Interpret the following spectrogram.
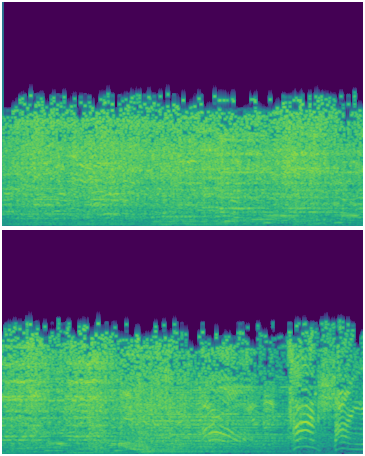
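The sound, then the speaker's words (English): An early gasoline car engine snorts and chugs in a loud, steady rumble with rattling clatter, mixed with voices and crowd noise, and a brief wavering whine near the end. “Noisy, snorting, gasoline monster.”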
